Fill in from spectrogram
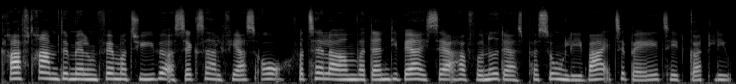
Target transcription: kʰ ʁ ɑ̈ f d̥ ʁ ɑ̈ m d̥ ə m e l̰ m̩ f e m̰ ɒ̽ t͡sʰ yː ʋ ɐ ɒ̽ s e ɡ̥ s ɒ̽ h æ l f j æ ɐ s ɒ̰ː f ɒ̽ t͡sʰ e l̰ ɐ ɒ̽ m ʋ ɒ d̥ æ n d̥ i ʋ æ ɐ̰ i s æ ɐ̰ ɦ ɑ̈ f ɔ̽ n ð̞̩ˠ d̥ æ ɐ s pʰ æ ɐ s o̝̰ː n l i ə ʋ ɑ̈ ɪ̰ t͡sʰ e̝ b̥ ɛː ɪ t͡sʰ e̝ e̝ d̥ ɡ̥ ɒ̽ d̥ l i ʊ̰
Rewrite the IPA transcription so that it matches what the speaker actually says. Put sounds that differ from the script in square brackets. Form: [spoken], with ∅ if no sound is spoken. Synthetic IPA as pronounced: kʰ ʁ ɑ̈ f d̥ ʁ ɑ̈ m d̥ ə m e l̰ m̩ f e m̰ ɒ̽ t͡sʰ yː ʋ [ə] ɒ̽ s e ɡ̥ s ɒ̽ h æ l f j æ ɐ s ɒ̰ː f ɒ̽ t͡sʰ e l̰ ɐ ɒ̽ m ʋ ɒ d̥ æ n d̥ i ʋ æ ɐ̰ i s æ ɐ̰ ɦ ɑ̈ f ɔ̽ n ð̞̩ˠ d̥ æ ɐ s pʰ æ ɐ s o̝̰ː n l i ə ʋ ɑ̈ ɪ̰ t͡sʰ e̝ b̥ ɛː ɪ t͡sʰ e̝ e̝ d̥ ɡ̥ ɒ̽ d̥ l i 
